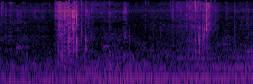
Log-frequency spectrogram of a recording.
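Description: Footsteps crunching on dry needle litter, twice, about a second in and again around three seconds in, over a low steady hum.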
